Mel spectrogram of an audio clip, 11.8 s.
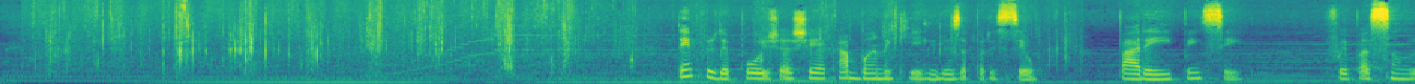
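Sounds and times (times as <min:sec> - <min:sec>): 
crisp crunchy footsteps walking into the forest: 0:00.0 - 0:09.1
constant low hum: 0:00.0 - 0:11.7
speech: 0:05.6 - 0:10.4, 0:11.1 - 0:11.7.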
